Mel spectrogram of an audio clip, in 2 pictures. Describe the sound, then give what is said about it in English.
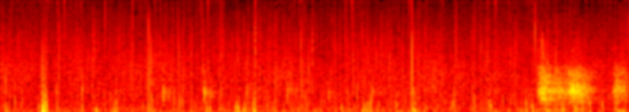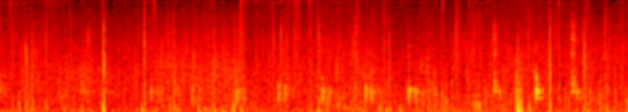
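Quiet outdoor nighttime ambience heard through an opened door: a steady, soft hiss with scattered faint ticks and pattering crackles, and one brief louder swell midway through. No one speaks. “You should be able to hear the outside now. I have opened the door. It doesn't sound like much other than nighttime, but this is just so you will know all the sounds as I have come to know them.”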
